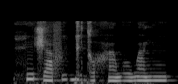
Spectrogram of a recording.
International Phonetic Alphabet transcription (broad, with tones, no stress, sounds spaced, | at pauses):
h ĩ˧ ʃ a˨ f i˨˦ ɡ i˦˨ d ɔ˨ h ã˨ w o˨ w ã˧ j ĩ˧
